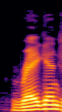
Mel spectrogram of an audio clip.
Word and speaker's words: Reagan: You pronounce Reagan just like Ronald Reagan. This is also the way you pronounce Megan. Just replace the R with an M.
